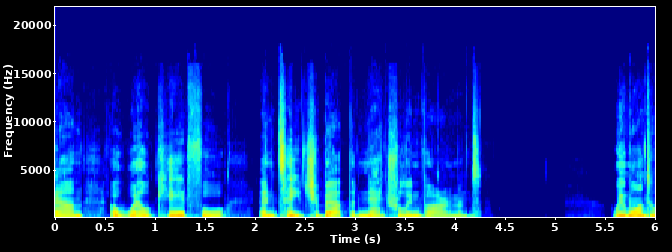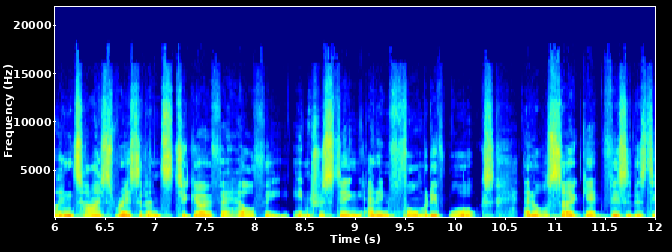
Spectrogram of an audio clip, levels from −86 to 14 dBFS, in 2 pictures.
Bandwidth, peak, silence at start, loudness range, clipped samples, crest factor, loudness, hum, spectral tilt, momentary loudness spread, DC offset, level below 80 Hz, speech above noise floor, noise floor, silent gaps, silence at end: 17.5 kHz; -6 dBFS; 0 s; 5 LU; under 0.1%; 18 dB; -23 LUFS; none; -4.5 dB/octave; 9 LU; 0.3%; -58 dBFS; 62 dB; -85 dBFS; none; 0 s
